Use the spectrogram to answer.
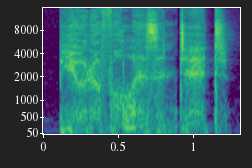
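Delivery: creepy whisper in his ear. Acted. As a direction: whisper it, close and unvoiced. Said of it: "Taylor whispering in his ear".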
